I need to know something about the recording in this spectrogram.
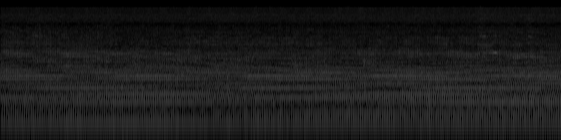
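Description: Faint, steady electrical mains hum with a buzz of many even overtones, unchanging throughout.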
